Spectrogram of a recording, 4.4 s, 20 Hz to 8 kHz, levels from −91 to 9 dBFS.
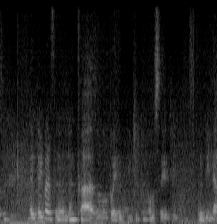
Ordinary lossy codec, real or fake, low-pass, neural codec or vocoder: none; fake; none; codec, 16 kHz, 0.5 kbps, X-Codec, HuBERT features, trained on general audio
